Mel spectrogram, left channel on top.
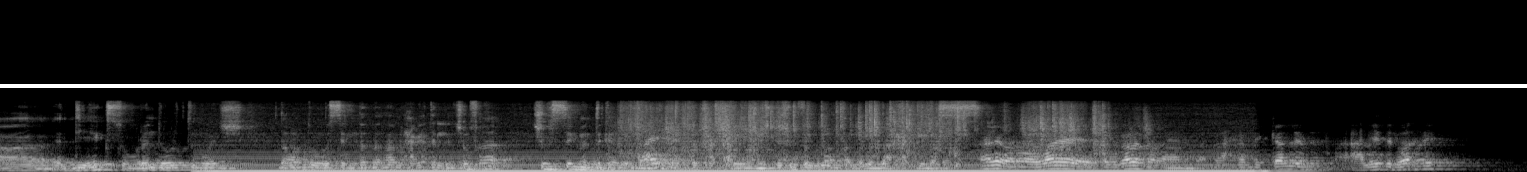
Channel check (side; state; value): left; silent; digital silence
